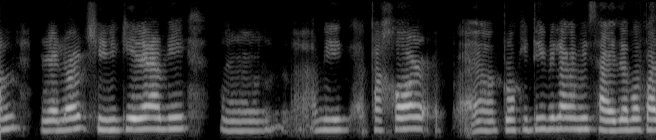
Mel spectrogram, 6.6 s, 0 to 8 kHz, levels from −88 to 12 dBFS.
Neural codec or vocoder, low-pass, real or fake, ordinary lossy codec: codec, 16 kHz, 2 kbps, FreqCodec, smaller model; none; fake; none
